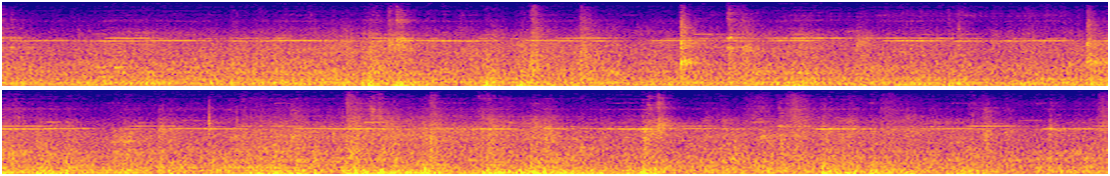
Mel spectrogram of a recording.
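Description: Steady workshop machinery hum with a high tone running through it, and scattered sharp clicks and clacks as choke coils are loaded by hand into a metal holding fixture.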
